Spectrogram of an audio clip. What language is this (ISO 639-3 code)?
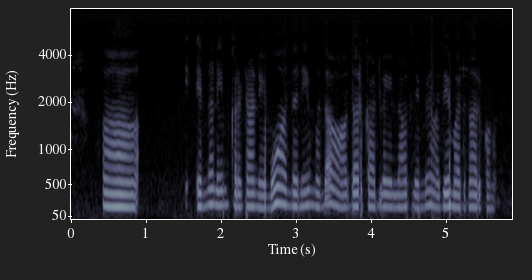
tam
